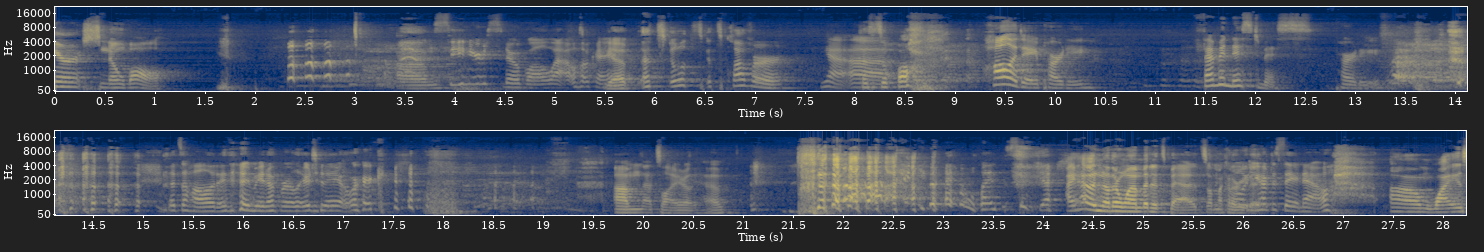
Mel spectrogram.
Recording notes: It's a LIVE show!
